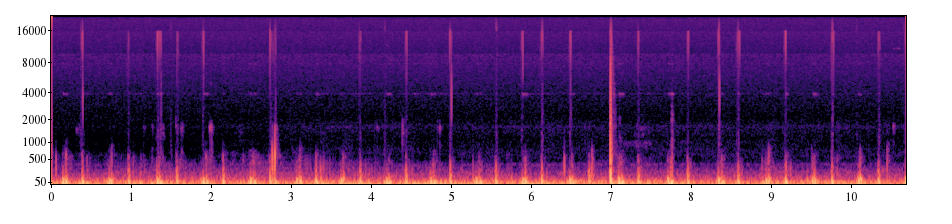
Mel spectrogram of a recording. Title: Listening to my heart beat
